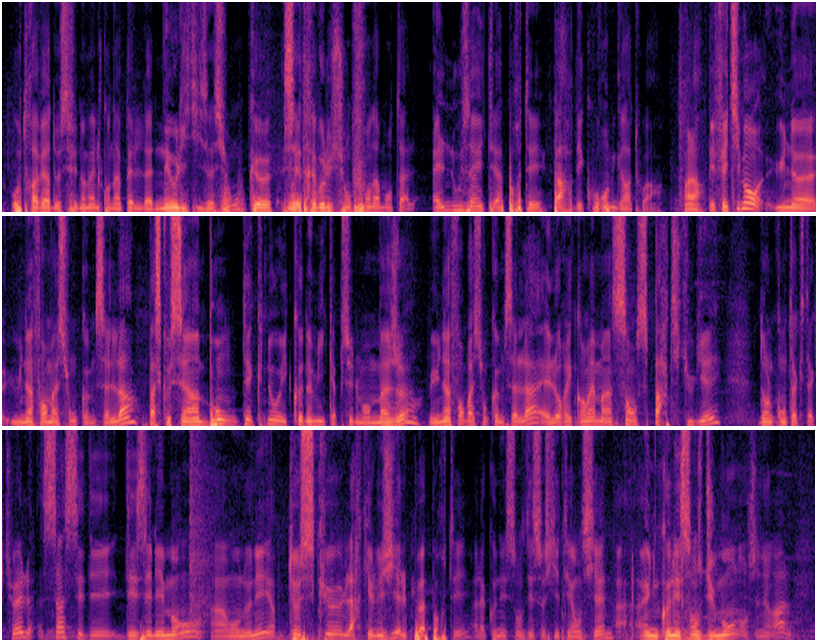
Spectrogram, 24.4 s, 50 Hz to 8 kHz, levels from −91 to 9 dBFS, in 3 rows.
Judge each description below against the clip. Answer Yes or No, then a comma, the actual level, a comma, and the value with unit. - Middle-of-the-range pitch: No, low, 125 Hz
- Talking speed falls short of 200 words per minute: No, average, 205 wpm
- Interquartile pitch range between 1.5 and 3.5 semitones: Yes, average, 3.1 semitones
